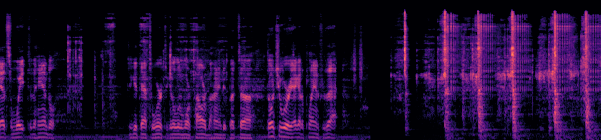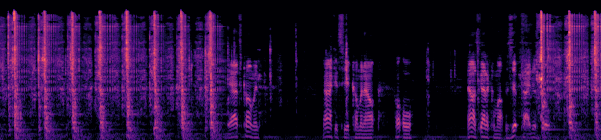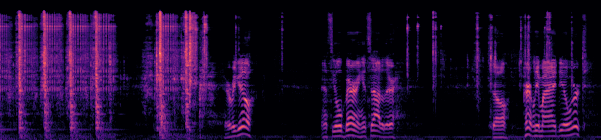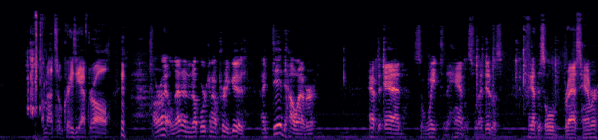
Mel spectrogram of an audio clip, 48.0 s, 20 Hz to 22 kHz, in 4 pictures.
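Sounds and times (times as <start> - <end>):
slide hammer metal clanks: 7.9 - 17.5, 22.6 - 28.2.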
